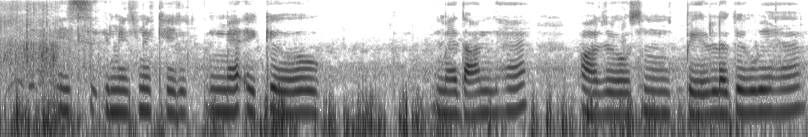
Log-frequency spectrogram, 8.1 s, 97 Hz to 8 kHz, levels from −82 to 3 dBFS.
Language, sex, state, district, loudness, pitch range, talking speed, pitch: Hindi, female, Chhattisgarh, Raipur, -17 LUFS, 210-225 Hz, 105 wpm, 215 Hz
